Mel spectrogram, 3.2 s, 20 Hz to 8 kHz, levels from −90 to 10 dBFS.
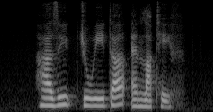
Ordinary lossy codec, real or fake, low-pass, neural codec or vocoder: none; fake; none; codec, 16 kHz, 0.5 kbps, X-Codec, WavLM features, trained on Multilingual LibriSpeech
